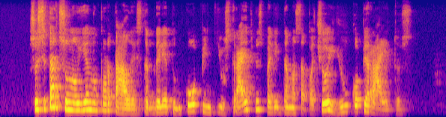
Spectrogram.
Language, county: Lithuanian, Vilnius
